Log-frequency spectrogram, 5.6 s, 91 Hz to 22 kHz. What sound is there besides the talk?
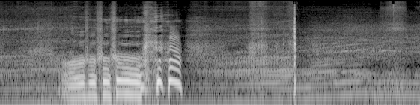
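Kawasaki ZX-4RR motorcycle engine revving, pulling away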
